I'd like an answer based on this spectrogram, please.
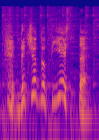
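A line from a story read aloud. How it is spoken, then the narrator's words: Laughing. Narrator (Russian): засмеялся Николай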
